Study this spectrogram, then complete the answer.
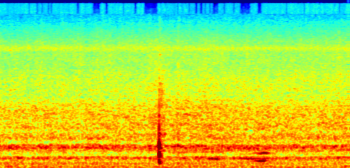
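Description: Honeybees buzz steadily and close on a hive frame where they are repairing wax moth damage, forming a continuous drone with one brief bump partway through and no speech.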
